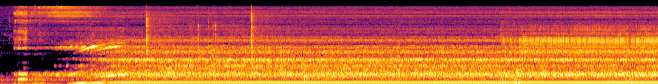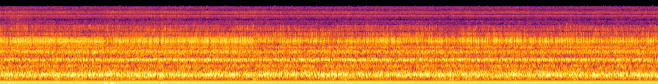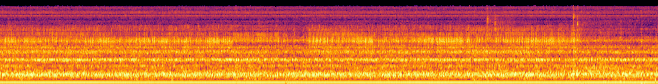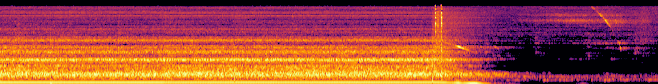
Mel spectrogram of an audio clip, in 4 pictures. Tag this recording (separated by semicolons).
disk; drive; hard; hdd; machine; motor; rattle; seagate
